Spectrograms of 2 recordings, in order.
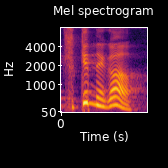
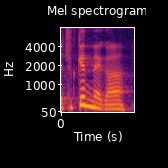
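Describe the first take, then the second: First: Slow, raised 죽겠네가, every syllable pressed; stressed 죽겠네가. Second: Said in the usual way. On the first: Shown as a demonstration. Preacher to congregation, stressing 죽겠네가. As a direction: spell out 죽겠네가 slowly. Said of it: "우리 입에 붙어 살아요". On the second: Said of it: "붙어 살아요, 진짜".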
